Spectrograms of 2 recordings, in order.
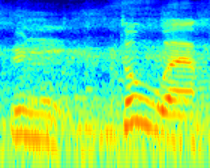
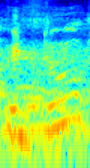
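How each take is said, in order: First: The vowel is an o gliding into w. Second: The vowel is a single plain oo sound. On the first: The speaker calls it right. "je devrais dire une tower" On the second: The speaker calls it wrong. "je devrais pas dire une tour"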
